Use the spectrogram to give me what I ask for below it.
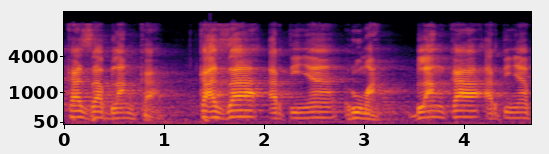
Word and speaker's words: Casablanca: nama negaranya Maroko ibukotanya tulisannya Casablanca cara bacanya Kadzab langka Kaza artinya rumah Blanca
